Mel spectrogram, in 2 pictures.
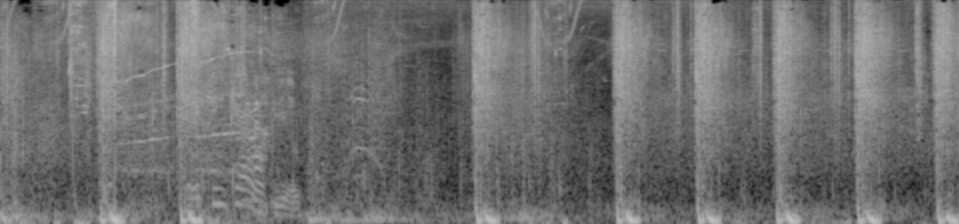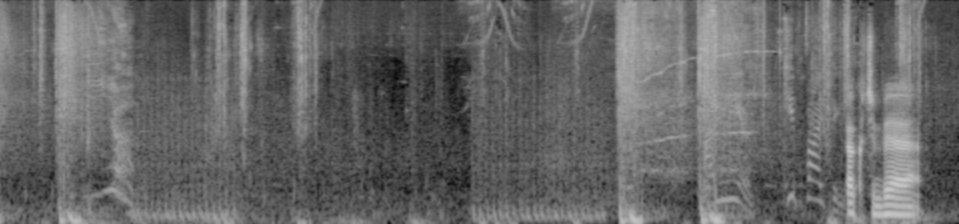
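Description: Rifle shots crack one after another, each with a short echo.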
